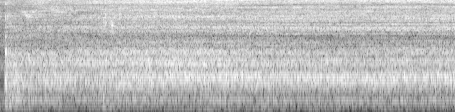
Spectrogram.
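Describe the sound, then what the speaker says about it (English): A Breville espresso machine's steam wand steams with a steady, continuous hiss, loud and even from start to finish with no talking over it. "Nice steady steam coming out through here."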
